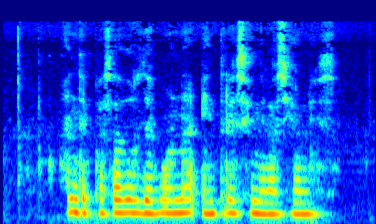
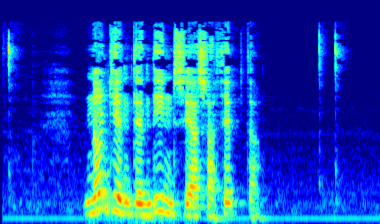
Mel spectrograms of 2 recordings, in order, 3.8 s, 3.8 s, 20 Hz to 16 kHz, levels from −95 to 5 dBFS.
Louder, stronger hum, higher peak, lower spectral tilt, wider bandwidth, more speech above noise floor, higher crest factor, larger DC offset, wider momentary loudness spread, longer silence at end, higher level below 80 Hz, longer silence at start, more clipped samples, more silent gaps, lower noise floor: about the same, -23 LUFS vs -24 LUFS; neither; about the same, -8 dBFS vs -6 dBFS; first, -7 dB/octave vs -2.5 dB/octave; about the same, 11.5 kHz vs 11.5 kHz; second, 28 dB vs 34 dB; second, 14 dB vs 22 dB; neither; second, 5 LU vs 19 LU; about the same, 0.45 s vs 0.4 s; first, -62 dBFS vs -68 dBFS; first, 0.65 s vs 0.1 s; neither; neither; second, -51 dBFS vs -58 dBFS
